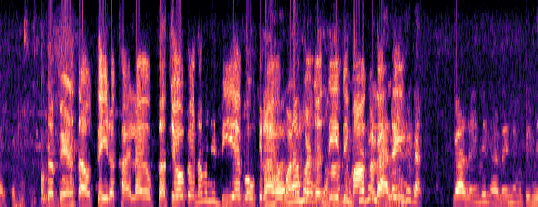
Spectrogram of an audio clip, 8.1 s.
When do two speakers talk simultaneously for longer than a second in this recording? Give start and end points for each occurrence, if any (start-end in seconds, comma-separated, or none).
4.0-6.0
